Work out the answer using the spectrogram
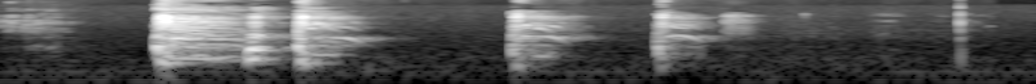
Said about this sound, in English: I'm sorry. I got the coughing.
